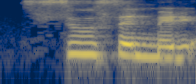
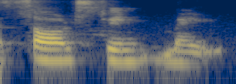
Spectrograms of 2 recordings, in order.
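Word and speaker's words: Sault Ste. Marie: to call it so we call it as a Susan Mary Ontario rather we have to call it as a salt screen male so this campus when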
